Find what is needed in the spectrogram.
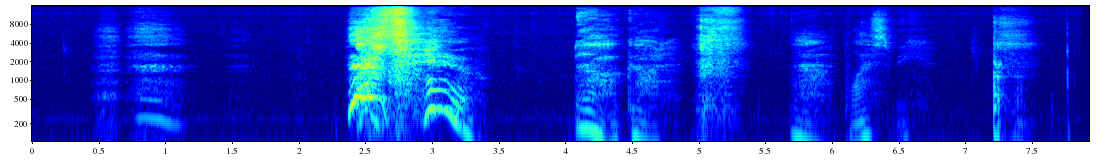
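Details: Male lying in bed just after waking, deliberately making himself sneeze: one loud explosive sneeze preceded by a sharp inward gasp, followed by a few short voiced sounds and breaths.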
